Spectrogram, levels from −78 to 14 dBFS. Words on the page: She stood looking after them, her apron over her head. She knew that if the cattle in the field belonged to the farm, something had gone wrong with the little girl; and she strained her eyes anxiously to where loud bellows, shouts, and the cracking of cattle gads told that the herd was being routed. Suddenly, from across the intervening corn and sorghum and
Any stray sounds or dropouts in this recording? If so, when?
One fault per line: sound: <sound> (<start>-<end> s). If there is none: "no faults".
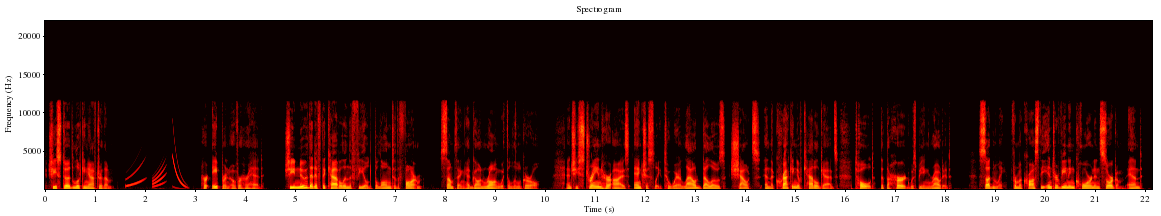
sound: chirp (1.6-2.9 s)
